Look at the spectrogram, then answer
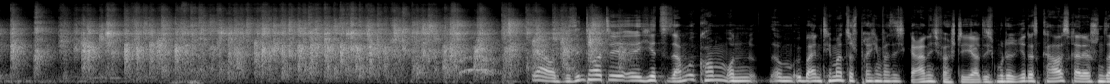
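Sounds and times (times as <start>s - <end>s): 
audience applause: 0.0s - 6.4s
speech: 5.3s - 11.0s.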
